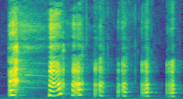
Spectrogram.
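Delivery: loud, high peal of laughter falling away; triumphant vampire laugh. Acted. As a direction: laugh in triumph over your prey.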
